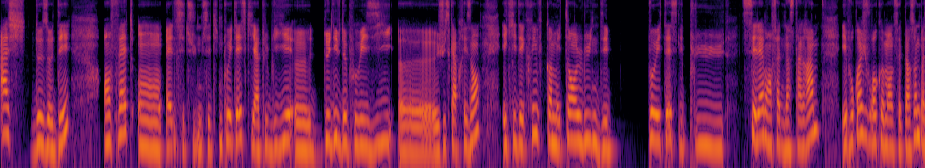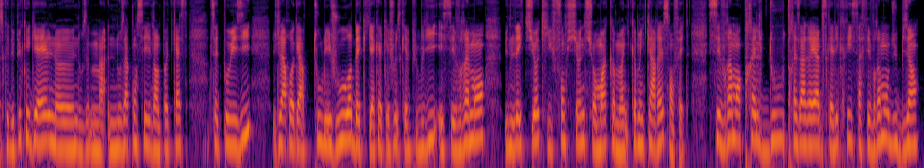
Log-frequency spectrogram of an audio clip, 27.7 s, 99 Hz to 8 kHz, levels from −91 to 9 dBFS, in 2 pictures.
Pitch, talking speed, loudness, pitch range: 180 Hz, 220 wpm, -27 LUFS, 165-200 Hz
